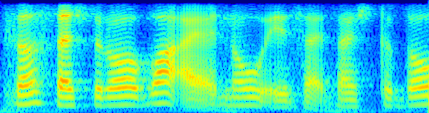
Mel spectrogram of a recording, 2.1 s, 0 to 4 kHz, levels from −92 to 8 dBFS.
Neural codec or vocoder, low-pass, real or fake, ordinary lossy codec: codec, 24 kHz, 0.9 kbps, WavTokenizer, large speech release; 3.6 kHz; fake; none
